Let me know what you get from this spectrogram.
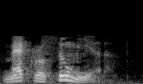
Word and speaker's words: makrothumia: Now the second Greek word is makrothumia. Makrothumia, which is spelt M-A-K-R-O-T-H-U-M-I-A. M-A-K-R-O-T-H-U-M-I-A.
